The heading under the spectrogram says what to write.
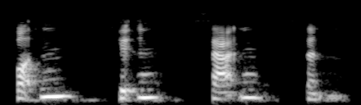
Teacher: the glottal t which is a sound in your throat actually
